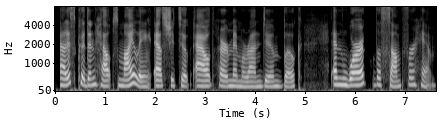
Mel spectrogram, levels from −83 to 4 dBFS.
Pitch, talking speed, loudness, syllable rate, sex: 210 Hz, 135 wpm, -19 LUFS, 3.6 syllables/s, female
